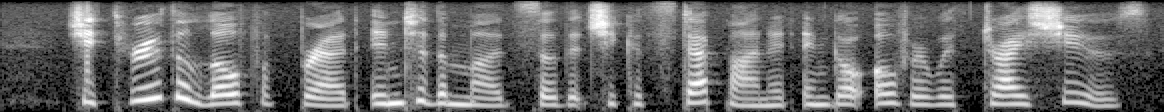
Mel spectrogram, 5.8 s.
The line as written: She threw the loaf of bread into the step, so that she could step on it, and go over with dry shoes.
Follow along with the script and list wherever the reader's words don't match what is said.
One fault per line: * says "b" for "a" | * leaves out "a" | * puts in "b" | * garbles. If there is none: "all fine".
* says "mud" for "step"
